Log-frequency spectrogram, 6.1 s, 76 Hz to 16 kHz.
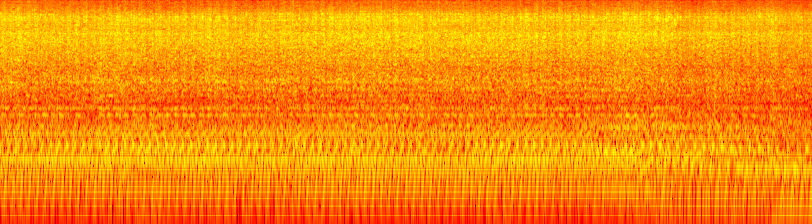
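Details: Freshly rebuilt Pontiac 400 V8 on a homemade run stand, second flat-tappet cam break-in after the first wiped a lobe, a lifter and bearings; steady, even rumble on the fast idle cam with no ticking or misses, breaking in cleanly.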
